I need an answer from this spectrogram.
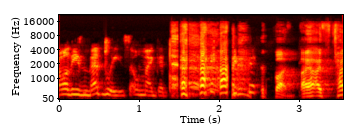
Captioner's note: laughs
